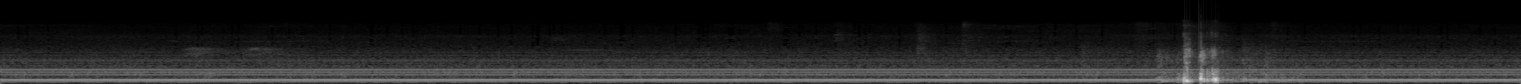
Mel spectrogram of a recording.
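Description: A steady hum of several fixed tones, broken about twelve seconds in by a short cluster of loud knocks as someone sits down in a wooden armchair at the table.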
